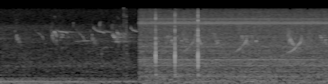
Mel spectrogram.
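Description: Faint outdoor ambience with birds chirping, many short scattered calls. About two seconds in, the background changes to a thin steady high whine with three sharp clicks in quick succession.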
